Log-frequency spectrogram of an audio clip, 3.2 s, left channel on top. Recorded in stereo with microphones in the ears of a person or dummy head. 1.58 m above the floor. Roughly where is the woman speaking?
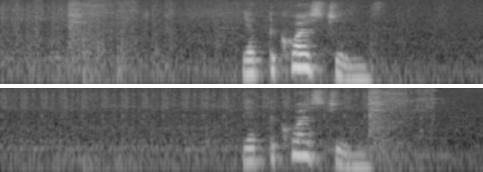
Left.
